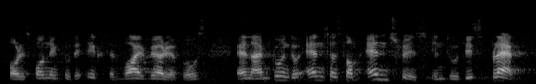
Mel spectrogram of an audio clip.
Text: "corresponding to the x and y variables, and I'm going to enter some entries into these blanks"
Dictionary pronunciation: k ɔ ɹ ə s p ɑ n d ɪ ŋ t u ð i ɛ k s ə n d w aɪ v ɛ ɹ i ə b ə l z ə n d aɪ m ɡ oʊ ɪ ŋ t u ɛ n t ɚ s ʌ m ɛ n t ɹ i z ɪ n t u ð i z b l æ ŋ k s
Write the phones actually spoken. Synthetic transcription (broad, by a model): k ɔ ɹ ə s p ɑ n d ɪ ŋ t u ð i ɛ k s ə n w aɪ v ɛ ɹ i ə b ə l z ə n aɪ m ɡ oʊ ɪ ŋ t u ɛ n t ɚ s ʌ m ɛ n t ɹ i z ɪ n t u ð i s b l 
